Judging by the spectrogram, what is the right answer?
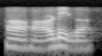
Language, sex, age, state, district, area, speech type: Kannada, male, 18-30, Karnataka, Uttara Kannada, rural, conversation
